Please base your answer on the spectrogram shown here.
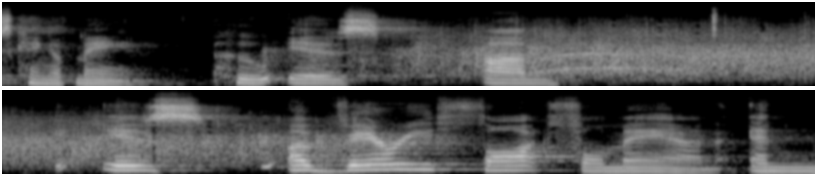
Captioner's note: applause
